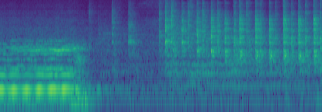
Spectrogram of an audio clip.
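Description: A sustained electric guitar note rings with a slight waver and is cut off about a second in. About two seconds in, a fast, regular run of clicks begins and continues.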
